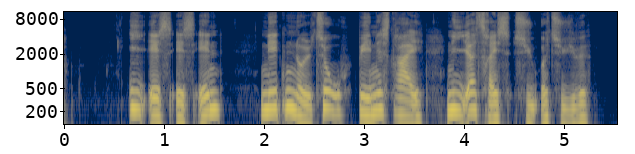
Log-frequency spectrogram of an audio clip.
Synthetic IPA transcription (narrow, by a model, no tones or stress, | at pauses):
iʔesesen | ne̝d̥n̩nɔ̽lt͡sʰo̝̰ːb̥e̝nəsd̥ʁɑ̈ɪ̰ | nḭːɒt͡sʰʁasːyʊ̰ɒ̽t͡sʰyːʋə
